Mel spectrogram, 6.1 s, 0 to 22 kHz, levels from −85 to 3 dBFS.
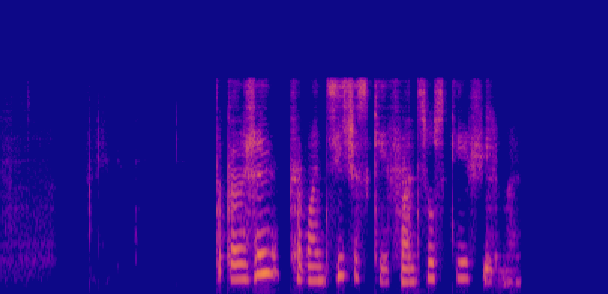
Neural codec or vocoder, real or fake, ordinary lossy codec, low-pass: codec, 24 kHz, 1 kbps, SNAC; fake; none; 7.2 kHz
